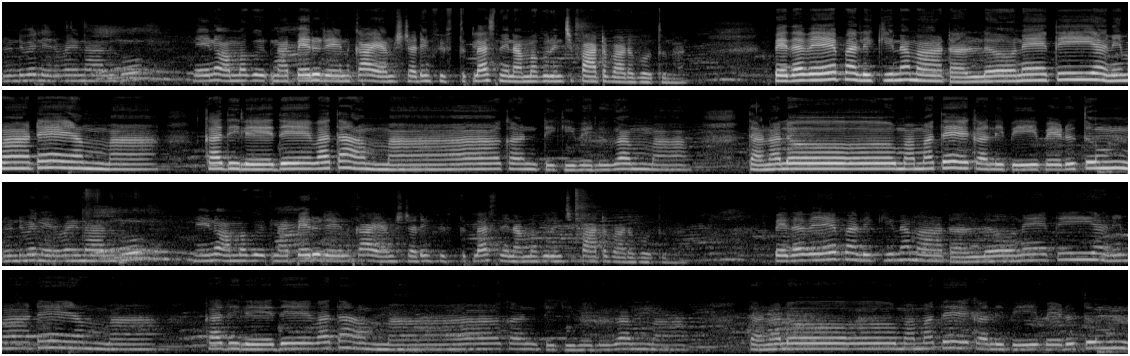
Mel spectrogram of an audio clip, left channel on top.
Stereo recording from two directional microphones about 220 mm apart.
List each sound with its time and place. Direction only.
0.2 s a woman's voice: 30° left (ahead or behind)
2.0 s a woman's voice: 40° left (ahead or behind)
7.7 s a woman's voice: 50° left (ahead or behind)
